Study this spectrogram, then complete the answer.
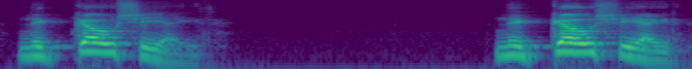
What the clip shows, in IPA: nɪˈɡəʊʃieɪt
